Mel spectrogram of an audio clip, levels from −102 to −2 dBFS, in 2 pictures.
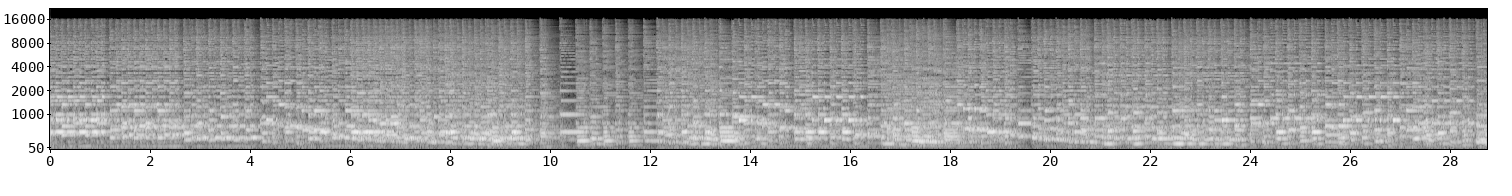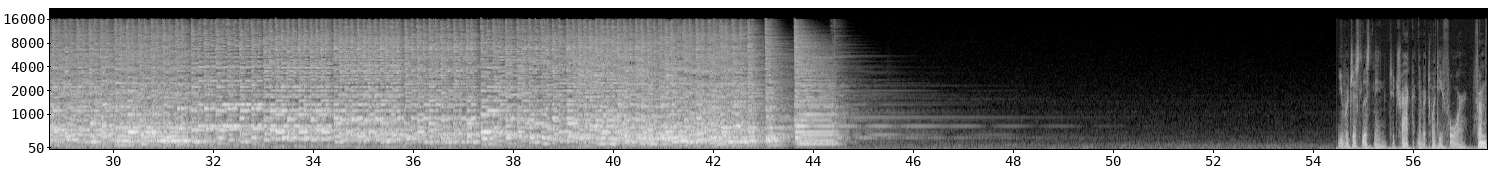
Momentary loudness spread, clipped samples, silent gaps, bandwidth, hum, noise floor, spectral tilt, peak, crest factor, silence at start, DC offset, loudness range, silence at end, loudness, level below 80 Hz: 7 LU; under 0.1%; none; 16.5 kHz; none; -61 dBFS; -3 dB/octave; 0 dBFS; 16 dB; 0 s; under 0.1%; 5 LU; 0 s; -16 LUFS; -46 dBFS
